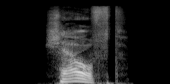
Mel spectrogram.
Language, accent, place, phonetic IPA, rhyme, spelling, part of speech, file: German, Germany, Berlin, [ʃɛʁft], -ɛʁft, schärft, verb, De-schärft.ogg
- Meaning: inflection of schärfen: 1. third-person singular present 2. second-person plural present 3. plural imperative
